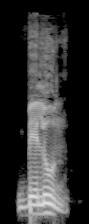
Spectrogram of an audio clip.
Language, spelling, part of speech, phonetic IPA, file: Bengali, বেলুন, noun, [ˈbe.lun], LL-Q9610 (ben)-বেলুন.wav
- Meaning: balloon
